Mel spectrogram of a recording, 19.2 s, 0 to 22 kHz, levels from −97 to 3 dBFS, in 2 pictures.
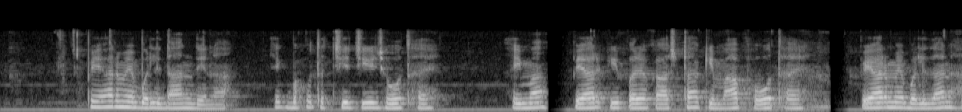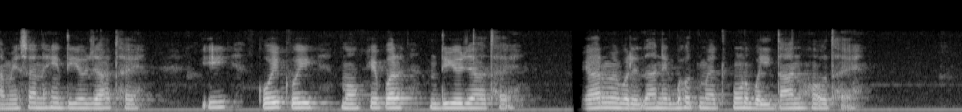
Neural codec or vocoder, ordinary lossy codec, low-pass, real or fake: none; none; 7.2 kHz; real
